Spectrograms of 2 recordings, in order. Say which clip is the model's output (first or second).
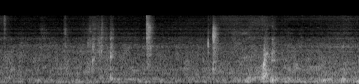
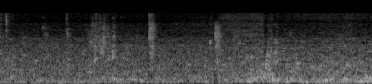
first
